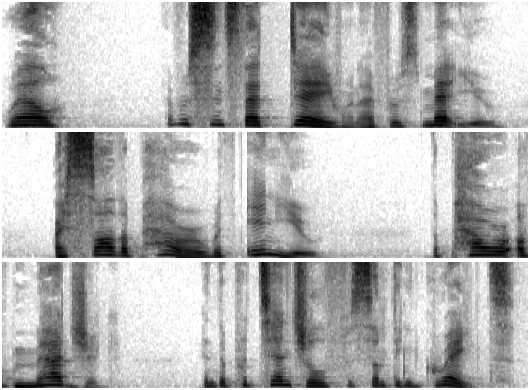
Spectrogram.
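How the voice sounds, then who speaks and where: A man acts out a regal female alicorn, a motherly sun goddess from a storybook fantasy. The voice is lifted high and soft, melodic and gentle, with careful, composed, unhurried phrasing. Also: sing-song, full character voice. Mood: careful, tender. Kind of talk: fan fiction storytelling.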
